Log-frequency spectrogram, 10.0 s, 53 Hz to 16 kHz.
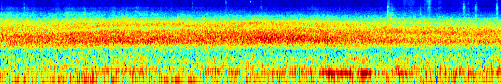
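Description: Steady noise inside a Mazda CX-5 cabin with the car running: a low, even hum under a constant rush of air like the climate fan blowing.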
